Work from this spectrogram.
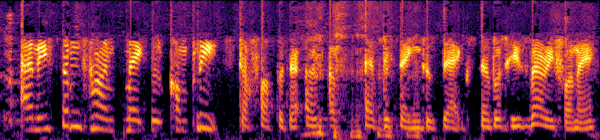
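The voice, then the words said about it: Yorkshire English accent. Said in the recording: “I'm originally from Yorkshire. ... that's a lovely accent.”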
